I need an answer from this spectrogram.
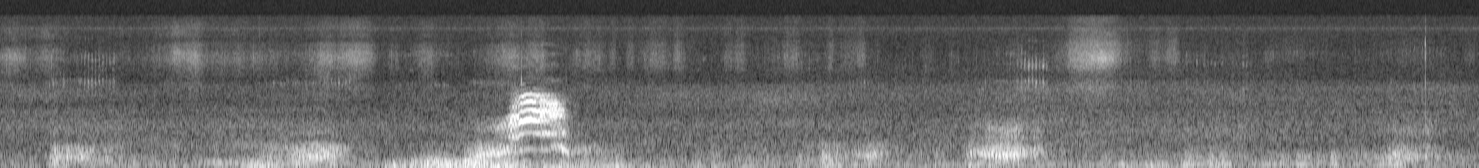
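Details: Stray cat in a park, running up on seeing a familiar face; one short rising meow near the middle with a few softer low murmurs around it, over steady low background rumble.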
